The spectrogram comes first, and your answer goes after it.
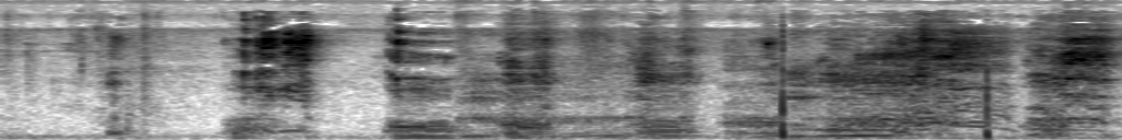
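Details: Future breeding sow, a young female crossed from Pietrain, Landrace and Large White, uttering a run of low rasping grunts and snorts with short pauses, plus a couple of sharp clicks.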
